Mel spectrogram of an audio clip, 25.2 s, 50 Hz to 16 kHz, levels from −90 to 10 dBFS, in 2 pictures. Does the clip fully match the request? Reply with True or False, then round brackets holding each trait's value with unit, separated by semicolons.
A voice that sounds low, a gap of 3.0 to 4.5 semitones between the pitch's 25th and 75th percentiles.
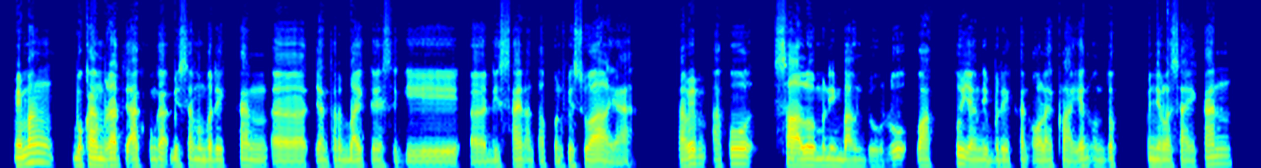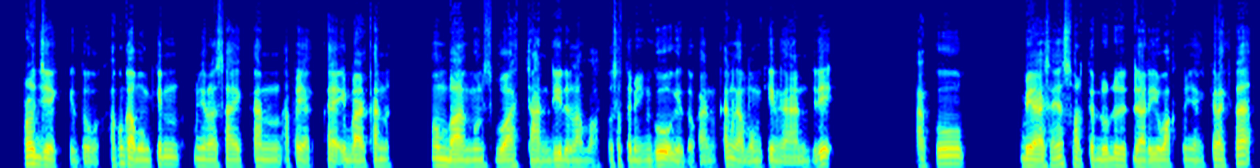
False (95 Hz; 2.4 semitones)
